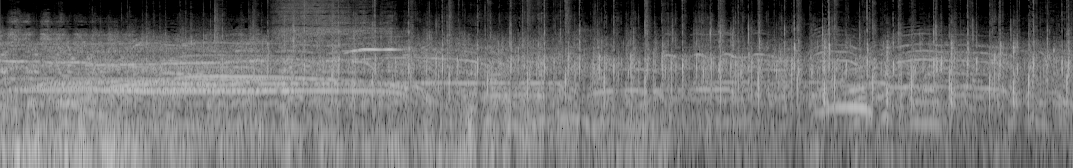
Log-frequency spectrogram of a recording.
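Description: A marching band plays brass and percussion outdoors.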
